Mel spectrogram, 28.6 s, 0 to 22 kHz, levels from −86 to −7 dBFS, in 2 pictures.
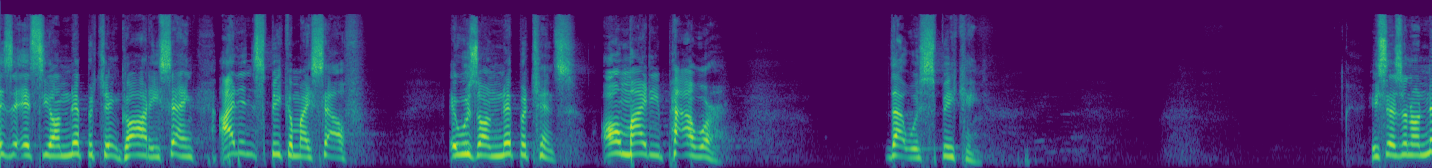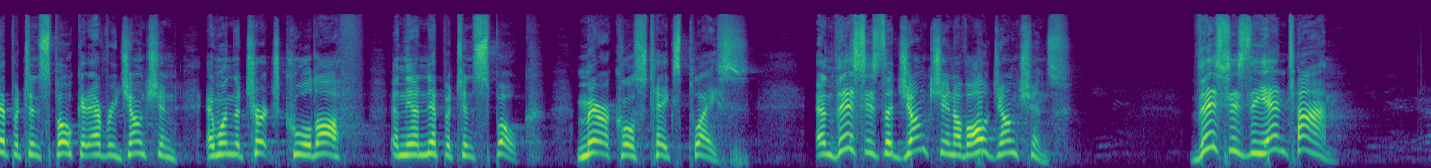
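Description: No technical faults are audible.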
